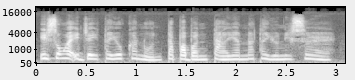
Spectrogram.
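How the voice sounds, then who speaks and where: A woman's voice: on the high side, steady tone, normal speed, no echo, lightly acted. An actress playing a worried, practical working mother in a radio drama, earnest and respectful in manner. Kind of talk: Ilocano radio drama acting.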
